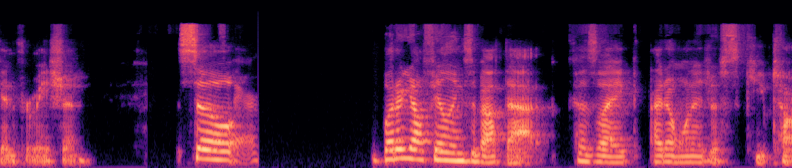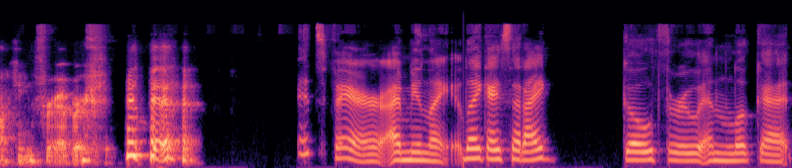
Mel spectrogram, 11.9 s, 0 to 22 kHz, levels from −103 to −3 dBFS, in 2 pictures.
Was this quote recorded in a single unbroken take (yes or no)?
yes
